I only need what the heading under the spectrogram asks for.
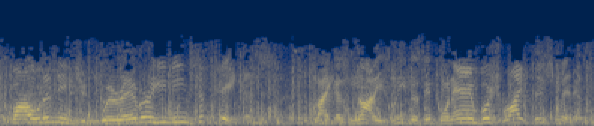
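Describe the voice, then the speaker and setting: An actor playing a needling, bitter cavalry trooper in a 1950s radio western, taunting in folksy frontier speech. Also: male voice, very high-pitched, expressive, a little fast. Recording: noisy muffled 1950s radio recording.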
